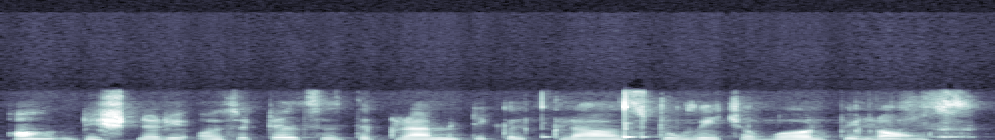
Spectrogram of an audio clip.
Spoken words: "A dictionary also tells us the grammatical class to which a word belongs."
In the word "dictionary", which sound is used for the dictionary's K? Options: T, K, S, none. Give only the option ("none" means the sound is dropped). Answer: none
